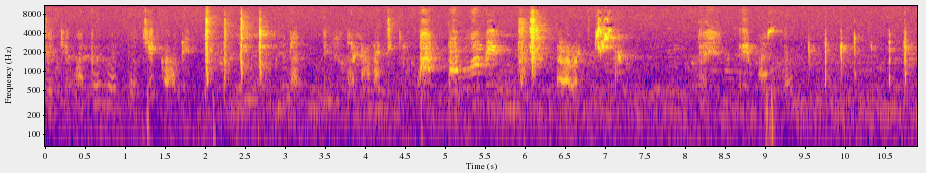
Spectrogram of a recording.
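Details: Talking parakeet chatters in quick bursts of scratchy warbles, sharp chirps and mimicked speech-like sounds, louder peaks around the middle, with brief pauses between phrases.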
